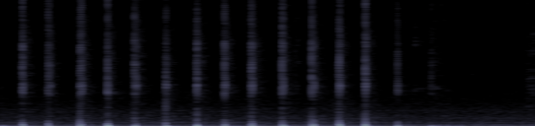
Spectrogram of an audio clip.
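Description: Long nails tap quickly on a solid white wax pillar candle held in the hand, giving fifteen short, dull taps with bright clicky edges. The taps come at a brisk but slightly uneven pace and die away almost instantly.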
